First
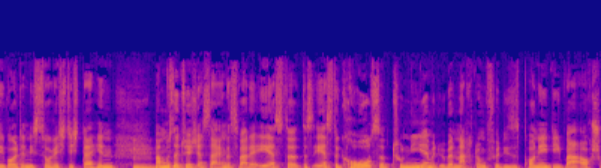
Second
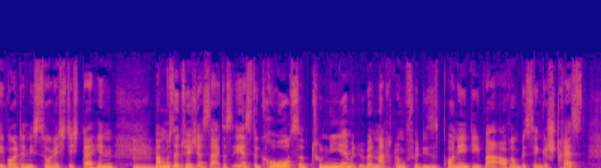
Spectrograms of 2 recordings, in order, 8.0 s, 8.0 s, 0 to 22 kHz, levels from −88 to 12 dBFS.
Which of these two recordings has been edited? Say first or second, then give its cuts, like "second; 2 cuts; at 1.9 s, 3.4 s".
second; 2 cuts; at 2.9 s, 6.8 s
